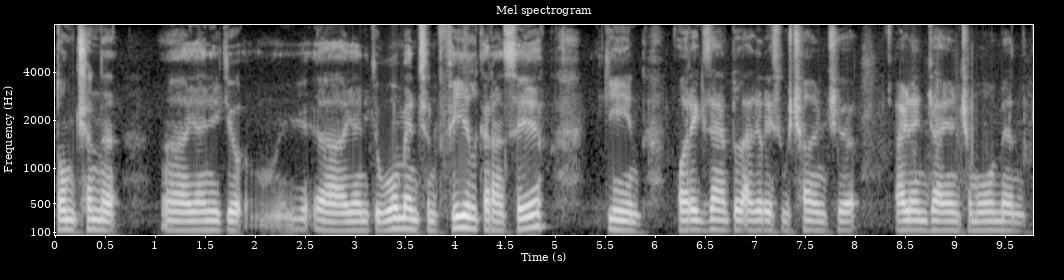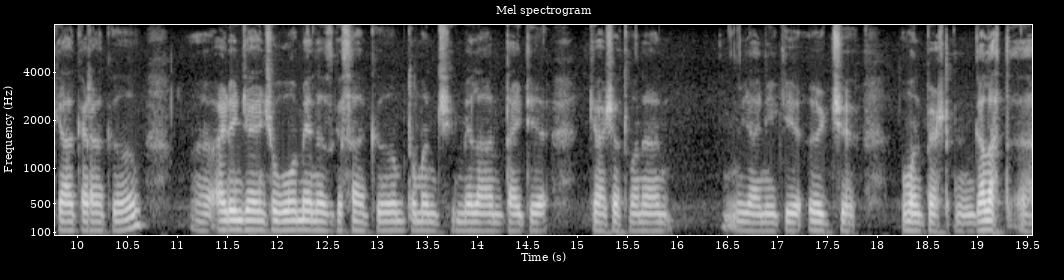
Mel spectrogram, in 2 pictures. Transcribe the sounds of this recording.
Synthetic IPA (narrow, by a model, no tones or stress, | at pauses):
t̪umt͡ʃʰin | jaːniːki | jaːnikiʋoːment͡ʃʰinfʰiːlkɐɾãːnseːfʰ | kiːn | fɐɾeɡzaːmplɐ̰ɡɐɾɐsʲut͡ʃʰãːnt͡ʃʰi | ɐɖend͡ʒaːjɐːnt͡ʃʰimoːmenkʲjaːkɐɾãːkɨːn | ɐ̰ɖend͡ʒaːjɐnt͡ʃʰiʋoːmenɐzɡɐsãːkəːnt̪umɐnt͡ʃʰimilaːnt̪aːjt̪i | kʲjaːʃʰɐt̪ʰʋɐnaːn | jaːniːkiəːt͡ʃʰi | t̪umɐnpeʈɡɐlɐt̪ʰ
